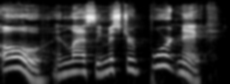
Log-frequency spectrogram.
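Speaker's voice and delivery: slow, drawn-out, pointed, swooping sing-song announcing tone. Retelling what the field coordinator said to the group: imitating the coordinator's tone. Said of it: "in that kind of tone".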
